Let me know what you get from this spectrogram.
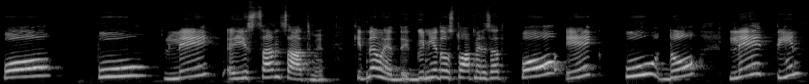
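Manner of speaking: each syllable of population said apart and counted; teacher counting syllables one by one; syllables split. Shown as a demonstration. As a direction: break पो पू ले सन into separate beats. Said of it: "खंड करूँ इसके".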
